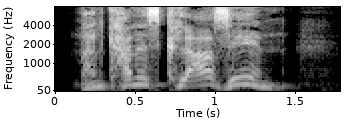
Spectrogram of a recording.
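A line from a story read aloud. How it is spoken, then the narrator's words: Calling out. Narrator (German): rief ich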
